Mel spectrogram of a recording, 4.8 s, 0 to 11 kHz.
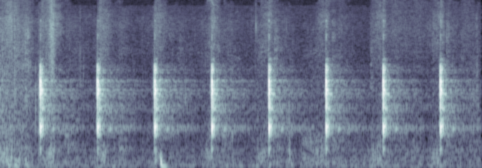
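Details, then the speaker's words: ZOLL AED 3 training demonstration after no shock advised: steady metronome tone at about 105 per minute prompting the rescuer to push and match the tone during chest compressions; AED CPR pacing tone. "start CPR push to match the tone the AED 3 is monitoring and reminding me to start CPR"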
